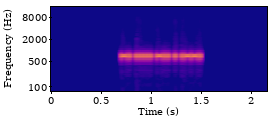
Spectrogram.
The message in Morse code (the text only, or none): N5DEP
